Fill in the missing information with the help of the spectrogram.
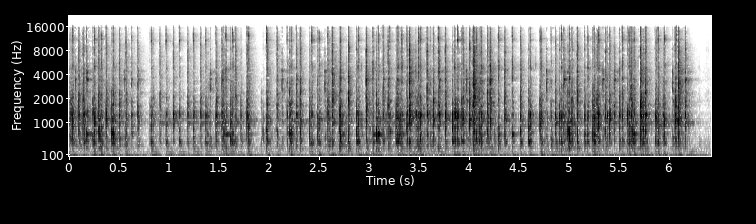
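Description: Both hands type continuously with their fingertips on a large vintage beige IBM 3278 beam spring keyboard with plastic keycaps and a metal case. The result is a rapid, steady stream of sharp, bright, clacky keystrokes over a faint low hum.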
